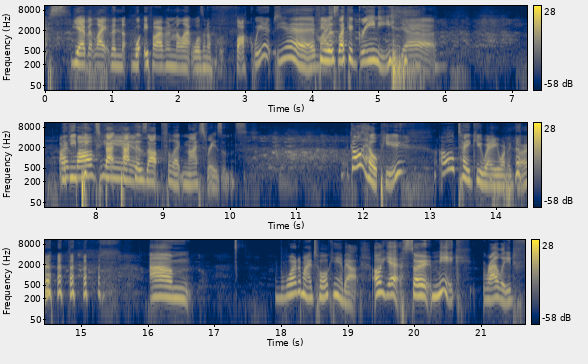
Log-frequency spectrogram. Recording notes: AAMH's Sydney live show. Recorded on Dec 5 at Marrickville's Factory Theatre.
